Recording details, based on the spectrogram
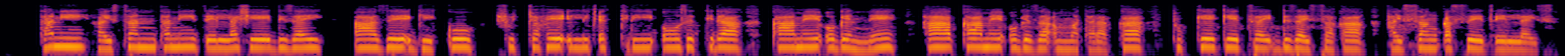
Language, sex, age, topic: Gamo, female, 25-35, government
